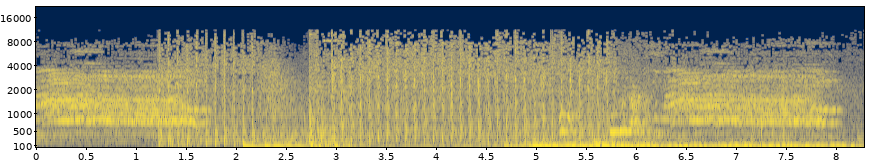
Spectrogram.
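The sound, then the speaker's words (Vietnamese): Heavy gunfire as four soldiers open fire together and shout a charge: dense, rapid bursts of shots run continuously and loudly, with shouting voices mixed into the din. “Cả bốn thằng cùng đồng loạt nổ súng và hô xung phong.”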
